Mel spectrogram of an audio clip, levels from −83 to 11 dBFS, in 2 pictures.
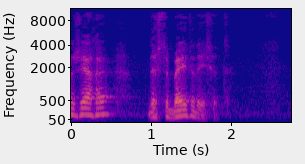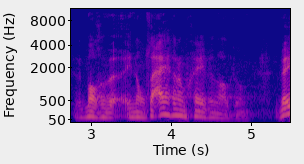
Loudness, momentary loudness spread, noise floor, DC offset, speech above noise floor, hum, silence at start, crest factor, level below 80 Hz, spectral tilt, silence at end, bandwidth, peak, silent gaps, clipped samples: -38 LUFS; 20 LU; -65 dBFS; under 0.1%; 27 dB; none; 0 s; 22 dB; -70 dBFS; -5.5 dB/octave; 0 s; 10.5 kHz; -18 dBFS; none; under 0.1%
